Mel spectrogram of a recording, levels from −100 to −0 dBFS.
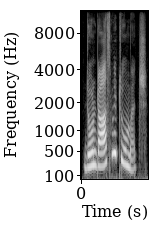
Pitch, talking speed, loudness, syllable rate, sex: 260 Hz, 220 wpm, -16 LUFS, 4.5 syllables/s, female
